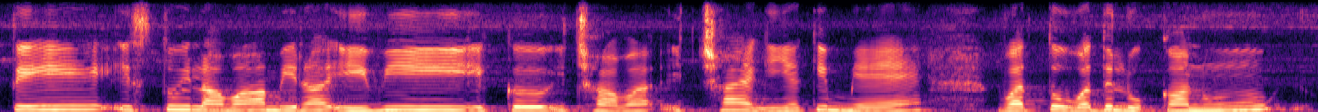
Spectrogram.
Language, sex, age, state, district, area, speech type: Punjabi, female, 30-45, Punjab, Amritsar, urban, spontaneous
